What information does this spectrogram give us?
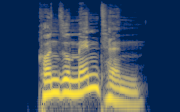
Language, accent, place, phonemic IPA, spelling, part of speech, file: German, Germany, Berlin, /kɔnzuˈmɛntɪn/, Konsumentin, noun, De-Konsumentin.ogg
- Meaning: female equivalent of Konsument (“consumer”)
